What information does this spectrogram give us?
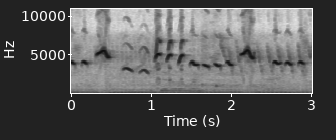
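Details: Blue-crowned laughingthrush singing as a master recording to get silent songbirds such as magpie robins and orange-headed thrushes to sing loudly. High, thin whistled chirps and slurred notes are repeated in a quick, uneven string, with a low hum beneath.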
